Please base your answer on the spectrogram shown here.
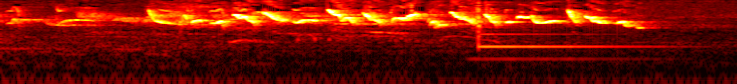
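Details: Lombok lemon-bellied white-eye male giving 'ciak ciak' calls, used to coax a quiet caged male back into singing: a rapid run of high, sharp, slurred chirps, roughly three per second, with a low steady hum beneath.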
